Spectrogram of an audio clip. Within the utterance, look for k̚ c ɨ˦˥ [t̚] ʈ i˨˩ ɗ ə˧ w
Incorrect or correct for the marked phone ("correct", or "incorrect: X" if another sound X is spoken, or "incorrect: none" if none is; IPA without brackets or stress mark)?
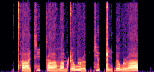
correct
